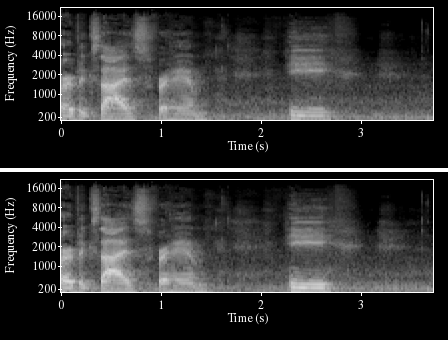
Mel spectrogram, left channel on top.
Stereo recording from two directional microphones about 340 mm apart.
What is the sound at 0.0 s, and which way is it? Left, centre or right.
Speech, centre.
